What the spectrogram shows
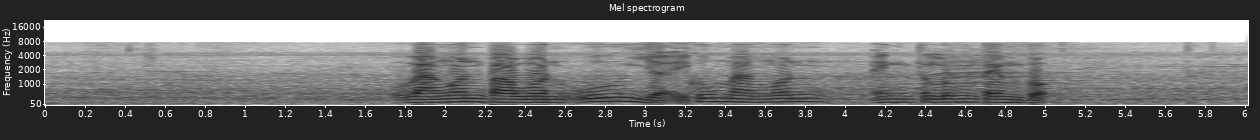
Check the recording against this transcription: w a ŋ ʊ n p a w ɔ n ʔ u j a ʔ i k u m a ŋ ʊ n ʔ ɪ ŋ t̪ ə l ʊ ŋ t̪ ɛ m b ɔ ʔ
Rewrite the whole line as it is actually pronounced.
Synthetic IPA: w a ŋ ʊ n p a w ɔ n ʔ u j a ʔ i k u m a ŋ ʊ n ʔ ɪ ŋ t̪ ə l ʊ ŋ t̪ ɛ m b ɔ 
